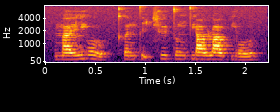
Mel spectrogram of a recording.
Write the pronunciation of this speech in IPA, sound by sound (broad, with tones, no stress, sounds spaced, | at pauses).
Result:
m a˧˥ ɪ̯ l j o˥˩ ʊ̯ | kʰ ə˧˥ n t̪ ḭ˨˩ t͡ɕʰ y˥˩ t̪ ʊ˥ ŋ t̪ j ɑ˥ ʊ̯ ɻ ɑ˥ ʊ̯ p j o˧˥ ʊ̯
